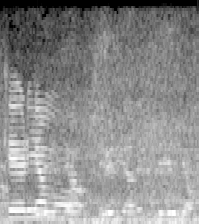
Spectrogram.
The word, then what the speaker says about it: खेड़िया मोड़: खेड़िया मोड़, अच्छा खेड़िया मोड़, सॉरी प्रोनाउंसिएशन में गलती।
